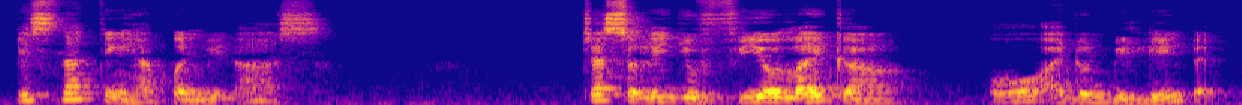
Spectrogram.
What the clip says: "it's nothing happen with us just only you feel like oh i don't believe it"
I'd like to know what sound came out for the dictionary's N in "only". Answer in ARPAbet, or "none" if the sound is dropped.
none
